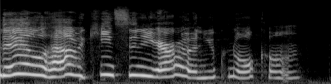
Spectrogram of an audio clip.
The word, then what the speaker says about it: Quinceañera: Quinceañera. Quinceañera? Like that? Quinceañera.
